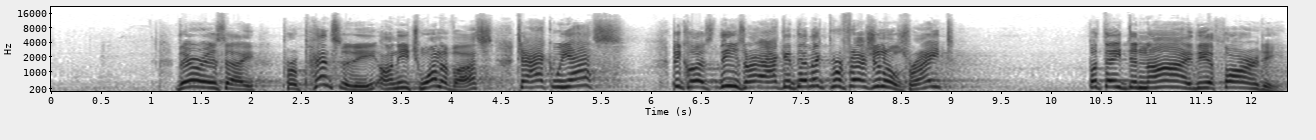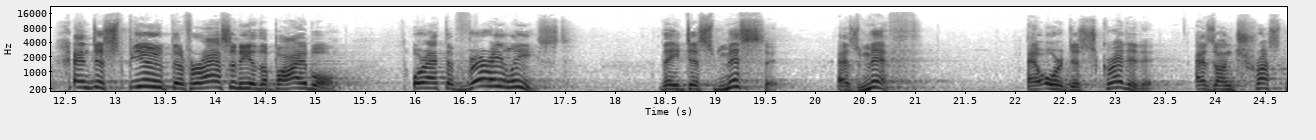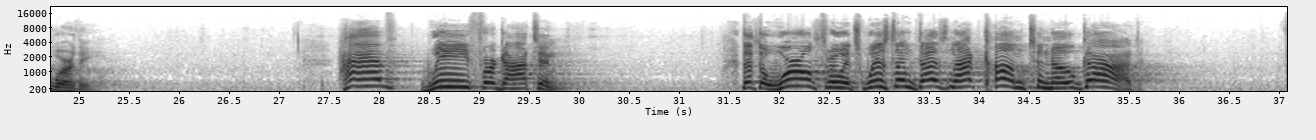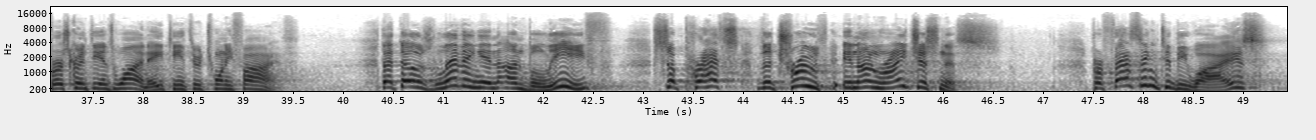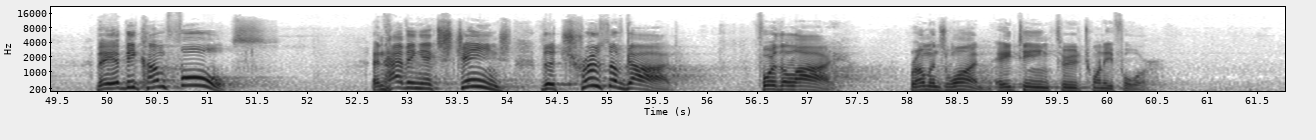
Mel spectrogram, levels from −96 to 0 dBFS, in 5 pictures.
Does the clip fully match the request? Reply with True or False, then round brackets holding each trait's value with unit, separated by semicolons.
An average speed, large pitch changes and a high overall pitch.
False (95 wpm; 6.4 semitones; 255 Hz)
